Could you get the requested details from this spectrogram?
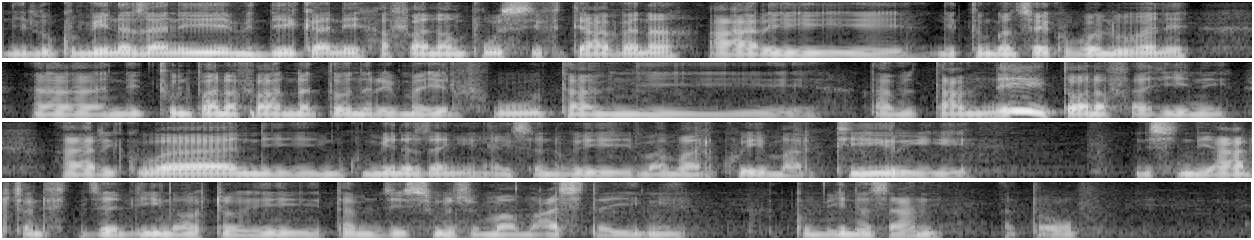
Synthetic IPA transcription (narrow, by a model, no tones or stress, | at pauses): nilukumenəzanimid̪ekanihafanampusifi̥t̪iavanəaɾi | nit̪uŋɡant͡sajkuvoluɦani | nit̪ʰulumpanafaɾinat̪oniɾemaeɾifut̪amini | t̪amt̪aminit̪onəfaɦini | aɾikuənimukumenəzaɲiaisaniwemamaɾikuwemaɾit̪ʰiɾi | nisiniaɾiʈ͡ʂənifi̥d͡zalinaaʈ͡ʂəwet̪amind͡ʒesuzumama̰si̥nəiɲi | mukumenəzani̥ | at̪aw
